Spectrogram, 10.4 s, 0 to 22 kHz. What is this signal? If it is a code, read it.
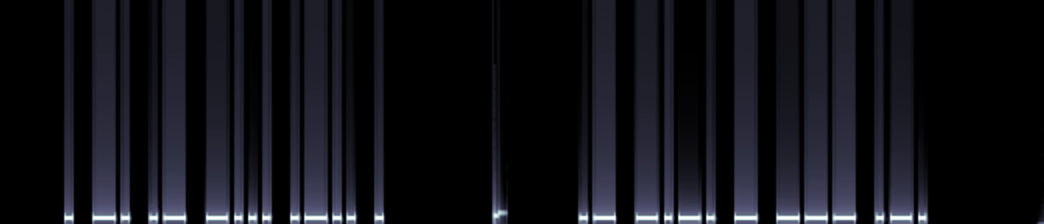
Morse code, heard as a keyed tone, about 17 wpm, 700 Hz. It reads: ENABLE ACTOR
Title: Sentences from Top 1500 Words - New Word Drill Alt - 17wpm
